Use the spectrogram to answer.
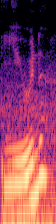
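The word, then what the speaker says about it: Yune: Tran, played by Rick Yoon, which is his last name is spelled Y-U-N-E. It's like saying June, but taking out the J and putting the Y into it, so it's spelled Y-U-N-E in Racehorse 2001.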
